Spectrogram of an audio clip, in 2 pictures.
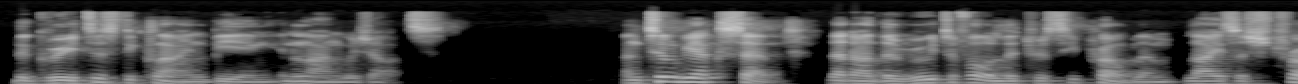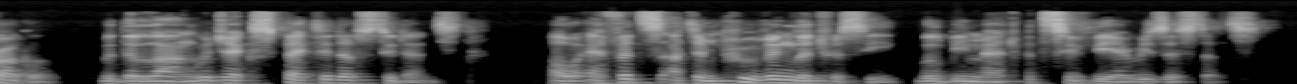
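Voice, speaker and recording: Trinidadian male host, husky, mid pitch, measured scripted delivery. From Trinidad and Tobago. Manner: measured, reads a prepared essay. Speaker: podcast host. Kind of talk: scripted opinion monologue, then interview.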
